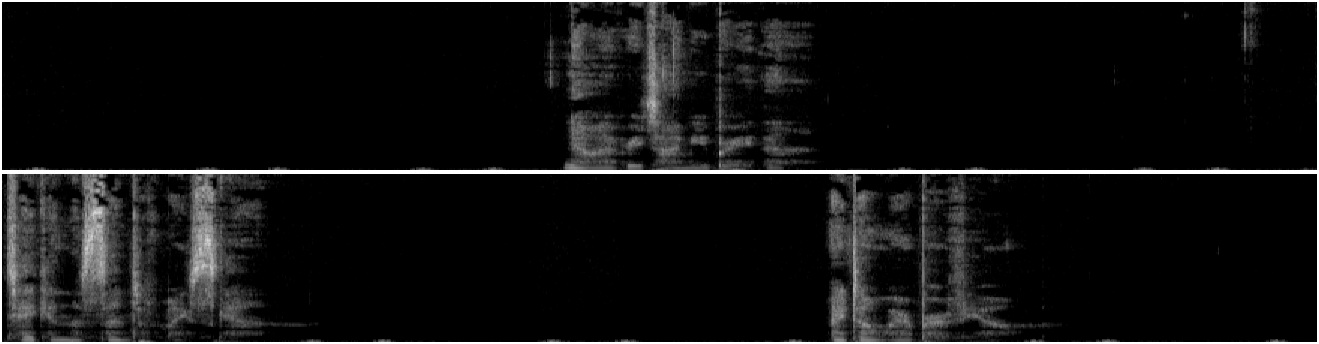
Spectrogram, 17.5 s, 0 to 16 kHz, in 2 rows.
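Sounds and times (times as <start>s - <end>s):
human heartbeat: 0.1s - 0.4s, 1.3s - 2.0s, 2.7s - 3.4s, 5.9s - 6.7s, 7.5s - 8.2s, 10.8s - 11.5s, 12.4s - 13.1s, 14.0s - 14.6s, 15.6s - 16.3s, 17.2s - 17.4s
person whispering: 3.7s - 5.4s, 8.8s - 10.6s, 14.3s - 15.7s
speech: 3.8s - 5.2s, 8.9s - 10.4s, 14.3s - 15.3s.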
